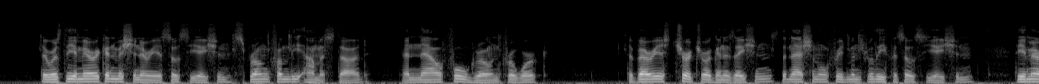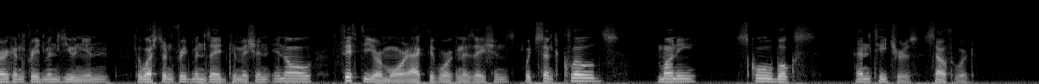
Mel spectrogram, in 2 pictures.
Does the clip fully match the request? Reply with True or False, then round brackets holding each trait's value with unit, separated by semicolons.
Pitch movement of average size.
True (3.2 semitones)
